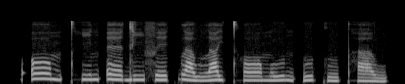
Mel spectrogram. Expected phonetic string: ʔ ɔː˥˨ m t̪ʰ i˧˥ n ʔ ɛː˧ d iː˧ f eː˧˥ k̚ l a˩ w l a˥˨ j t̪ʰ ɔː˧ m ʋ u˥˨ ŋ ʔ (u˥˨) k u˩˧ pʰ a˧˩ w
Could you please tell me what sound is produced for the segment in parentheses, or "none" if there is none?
u˥˨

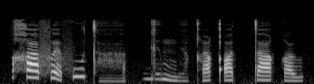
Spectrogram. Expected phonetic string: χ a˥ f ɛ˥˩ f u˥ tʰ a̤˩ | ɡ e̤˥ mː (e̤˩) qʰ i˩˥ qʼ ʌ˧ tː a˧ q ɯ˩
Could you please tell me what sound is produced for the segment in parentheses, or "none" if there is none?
e̤˩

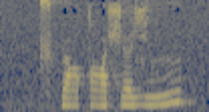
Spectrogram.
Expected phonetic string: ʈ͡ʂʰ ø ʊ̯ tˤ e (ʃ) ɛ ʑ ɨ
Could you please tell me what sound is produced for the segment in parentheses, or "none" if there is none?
ʃ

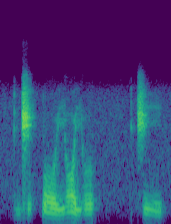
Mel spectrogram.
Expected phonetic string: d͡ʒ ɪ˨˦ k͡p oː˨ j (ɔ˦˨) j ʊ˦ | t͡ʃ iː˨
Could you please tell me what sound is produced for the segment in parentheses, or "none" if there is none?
ɔ˦˨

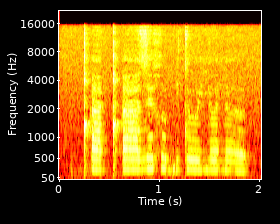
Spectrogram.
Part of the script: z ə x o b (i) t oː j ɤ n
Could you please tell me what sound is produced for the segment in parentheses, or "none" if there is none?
i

